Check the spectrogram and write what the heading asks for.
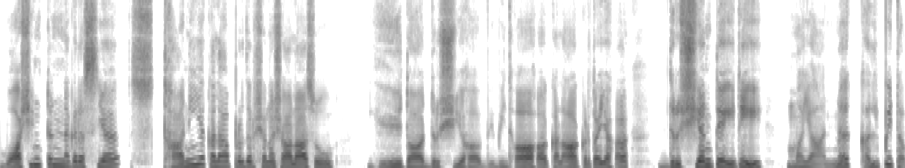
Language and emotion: Sanskrit, surprised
